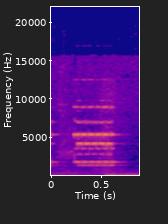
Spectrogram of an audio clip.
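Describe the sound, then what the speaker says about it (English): A mobile phone ringtone sounds briefly, a short bright electronic ring from a nearby handset in a quiet room. "Oh, that is my phone."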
